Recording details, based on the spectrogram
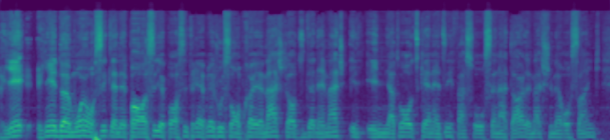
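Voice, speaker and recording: Speaking fairly quickly, this man holds a medium pitch. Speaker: sports journalist and radio columnist. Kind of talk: radio studio interview answer about his new hockey column. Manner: enthusiastic, fast-paced.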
